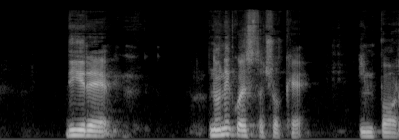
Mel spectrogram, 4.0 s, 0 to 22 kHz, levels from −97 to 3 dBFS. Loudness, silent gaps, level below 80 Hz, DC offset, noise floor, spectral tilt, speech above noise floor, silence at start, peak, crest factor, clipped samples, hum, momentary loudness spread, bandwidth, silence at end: -31 LUFS; none; -82 dBFS; under 0.1%; -82 dBFS; -6 dB/octave; 52 dB; 0.65 s; -14 dBFS; 20 dB; under 0.1%; none; 15 LU; 16.5 kHz; 0 s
